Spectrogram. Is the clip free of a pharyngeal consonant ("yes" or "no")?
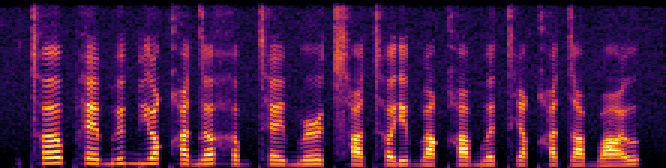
yes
